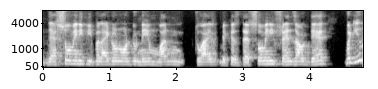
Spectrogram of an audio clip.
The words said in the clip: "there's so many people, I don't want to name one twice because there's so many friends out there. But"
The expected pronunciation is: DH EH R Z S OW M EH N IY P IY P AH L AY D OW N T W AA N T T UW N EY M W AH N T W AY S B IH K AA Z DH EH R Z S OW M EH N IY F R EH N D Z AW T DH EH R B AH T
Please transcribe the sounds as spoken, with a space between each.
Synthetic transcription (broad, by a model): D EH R S OW M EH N IY P IY P AH L AY D OW N T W AA N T T UW N EY M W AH N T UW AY B IH K AA Z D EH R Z S OW M EH N IY F R EH N D Z AW T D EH R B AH T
